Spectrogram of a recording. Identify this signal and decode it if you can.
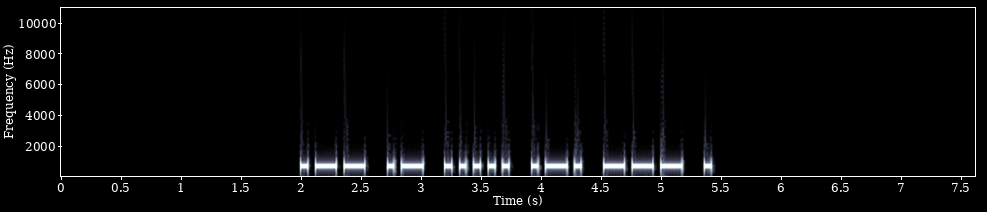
Morse code, heard as a keyed tone, about 21 wpm, 700 Hz. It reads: WA5ROE
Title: USA Call Signs - 6 Characters - Repeated 3x - 20wpm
